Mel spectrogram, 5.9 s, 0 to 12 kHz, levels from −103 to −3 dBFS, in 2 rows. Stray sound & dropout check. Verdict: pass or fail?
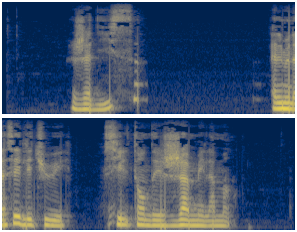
pass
